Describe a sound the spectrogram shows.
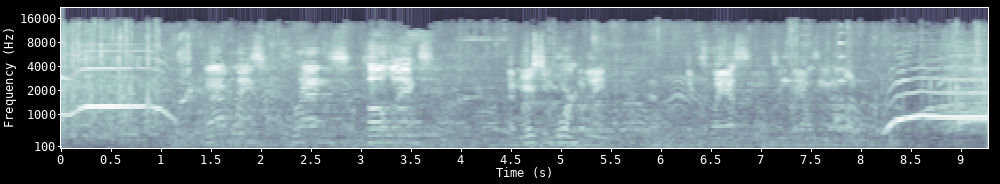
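A man speaks calmly through a microphone and loudspeakers outdoors.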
